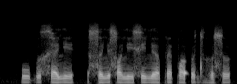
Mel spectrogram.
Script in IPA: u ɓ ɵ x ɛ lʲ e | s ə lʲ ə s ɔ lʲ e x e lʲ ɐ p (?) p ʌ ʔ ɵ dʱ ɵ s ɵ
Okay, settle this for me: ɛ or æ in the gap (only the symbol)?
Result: ɛ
